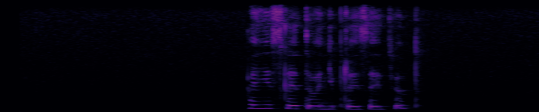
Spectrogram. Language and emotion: Russian, sad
